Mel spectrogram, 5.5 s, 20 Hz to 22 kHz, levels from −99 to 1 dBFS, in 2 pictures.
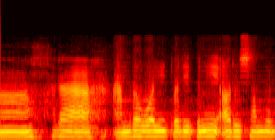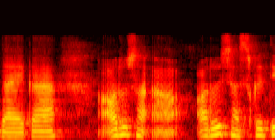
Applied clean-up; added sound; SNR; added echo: neural separator model SepFormer DNS4.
